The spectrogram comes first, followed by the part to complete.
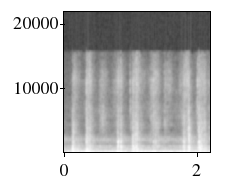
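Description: A deck of tarot cards being shuffled by hand, overhand, the cards sliding and patting against each other in a run of faint, irregular soft taps.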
